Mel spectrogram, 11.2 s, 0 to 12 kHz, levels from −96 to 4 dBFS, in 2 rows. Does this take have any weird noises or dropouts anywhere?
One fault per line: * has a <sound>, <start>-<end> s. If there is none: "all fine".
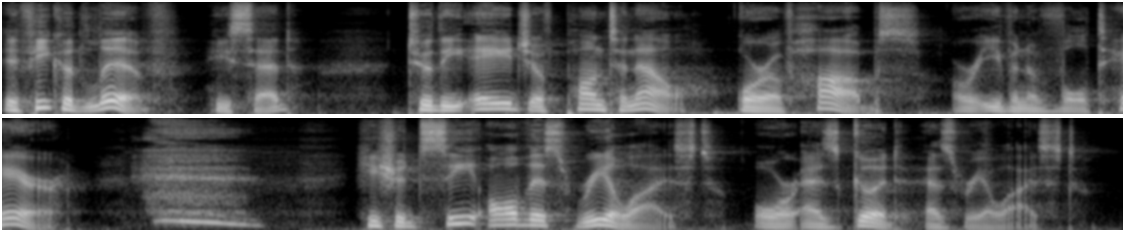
* has a laugh, 6.3-6.9 s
